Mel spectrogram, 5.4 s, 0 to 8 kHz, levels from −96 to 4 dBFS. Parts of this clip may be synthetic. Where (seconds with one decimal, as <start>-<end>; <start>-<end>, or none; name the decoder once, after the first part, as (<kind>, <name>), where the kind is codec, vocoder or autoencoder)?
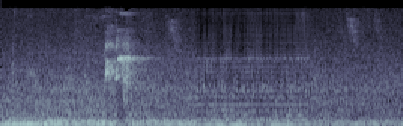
2.6-4.1 (vocoder, BigVGAN v2)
